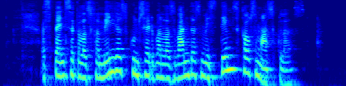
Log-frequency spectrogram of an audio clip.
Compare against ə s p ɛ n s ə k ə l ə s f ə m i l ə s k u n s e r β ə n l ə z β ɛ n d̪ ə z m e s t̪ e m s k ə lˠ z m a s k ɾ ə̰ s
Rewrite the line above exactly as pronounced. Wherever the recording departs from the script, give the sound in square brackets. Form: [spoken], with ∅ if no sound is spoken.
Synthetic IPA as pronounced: ə s p ɛ n s ə k ə l ə s f ə m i [ʎ] ə s k u n s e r β ə n l ə z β [a] n d̪ ə z m e s t̪ e m s k ə lˠ z m a s k [l] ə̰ s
